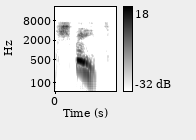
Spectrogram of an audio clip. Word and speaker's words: spät: Okay, so we have Äpfel, Männer, Universität, Identität, and then at other times it sounds like like the A in day, for example. So we have spät.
